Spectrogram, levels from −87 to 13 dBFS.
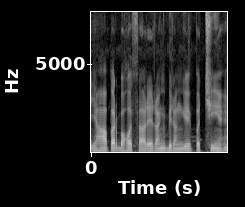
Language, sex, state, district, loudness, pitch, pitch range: Hindi, male, Bihar, Vaishali, -18 LUFS, 130 Hz, 125-135 Hz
